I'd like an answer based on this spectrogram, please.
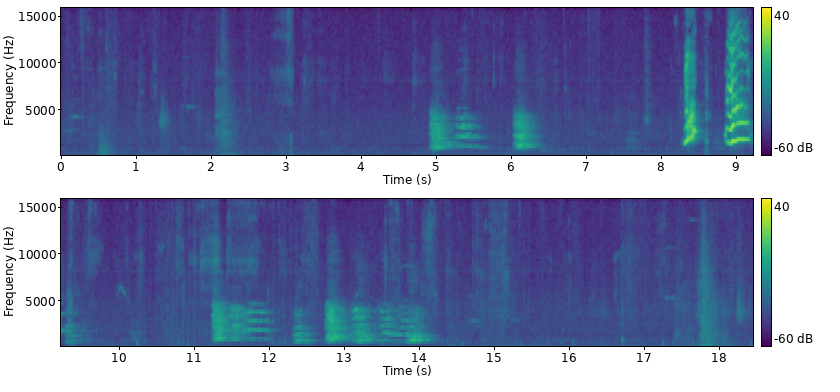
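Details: Five young Blenheim Cavalier King Charles Spaniel puppies in their home pen let out scattered bursts of sharp yips mixed with thin, high rising whines, separated by quiet gaps, with a few soft knocks in between.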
